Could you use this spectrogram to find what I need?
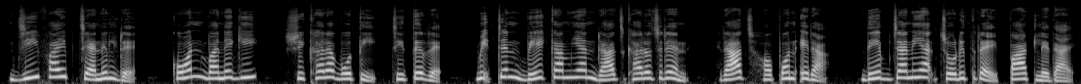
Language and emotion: Santali, neutral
